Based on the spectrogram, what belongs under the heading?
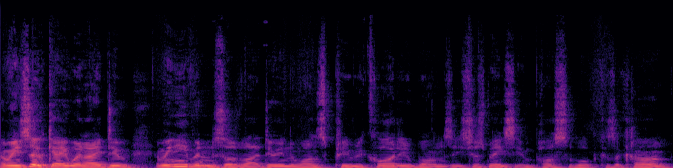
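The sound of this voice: Talking at a fast pace, a man uses a fairly high pitch, a dark, mellow tone and ordinary pitch variation.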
